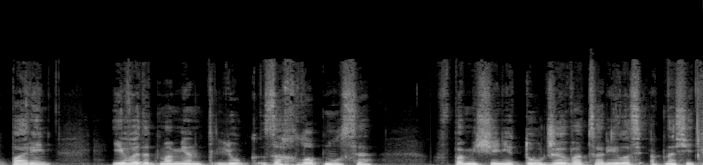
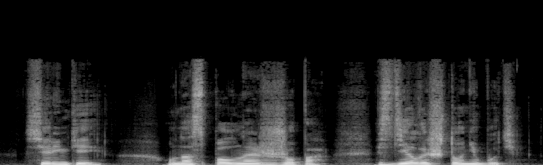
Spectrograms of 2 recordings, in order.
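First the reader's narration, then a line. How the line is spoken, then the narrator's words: Growling woman. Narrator (Russian): прорычала его любимая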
